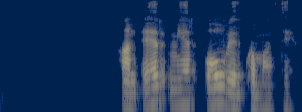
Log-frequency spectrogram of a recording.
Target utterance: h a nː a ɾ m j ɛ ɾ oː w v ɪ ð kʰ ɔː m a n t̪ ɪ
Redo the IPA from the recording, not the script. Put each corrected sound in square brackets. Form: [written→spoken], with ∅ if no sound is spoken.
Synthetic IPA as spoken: h a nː [a→ɛ] ɾ m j ɛ ɾ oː w v ɪ ð kʰ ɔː m a n t̪ ɪ

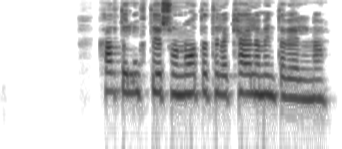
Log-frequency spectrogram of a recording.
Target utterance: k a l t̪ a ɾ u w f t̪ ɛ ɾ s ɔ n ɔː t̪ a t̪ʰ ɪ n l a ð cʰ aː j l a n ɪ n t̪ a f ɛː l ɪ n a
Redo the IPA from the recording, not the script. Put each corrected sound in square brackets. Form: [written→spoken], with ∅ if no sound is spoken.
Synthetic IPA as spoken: [k→kʰ] a l t̪ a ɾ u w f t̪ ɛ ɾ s ɔ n ɔː t̪ a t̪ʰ ɪ [n→∅] l a ð cʰ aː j l a [n→m] ɪ n t̪ a [f→v] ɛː l ɪ n a

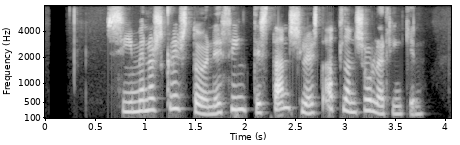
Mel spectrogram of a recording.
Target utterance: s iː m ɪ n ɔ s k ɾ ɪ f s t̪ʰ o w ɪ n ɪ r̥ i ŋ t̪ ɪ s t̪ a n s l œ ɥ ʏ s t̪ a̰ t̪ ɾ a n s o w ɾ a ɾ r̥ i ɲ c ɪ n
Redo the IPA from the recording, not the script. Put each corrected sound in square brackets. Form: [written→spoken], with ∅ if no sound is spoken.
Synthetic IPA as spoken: s iː m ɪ n ɔ s k ɾ ɪ f s [t̪ʰ→t̪] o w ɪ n ɪ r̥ i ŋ t̪ ɪ s t̪ a n s l œ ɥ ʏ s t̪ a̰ t̪ [ɾ→l] a n s o w [ɾ→l] a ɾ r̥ i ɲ c ɪ n

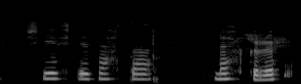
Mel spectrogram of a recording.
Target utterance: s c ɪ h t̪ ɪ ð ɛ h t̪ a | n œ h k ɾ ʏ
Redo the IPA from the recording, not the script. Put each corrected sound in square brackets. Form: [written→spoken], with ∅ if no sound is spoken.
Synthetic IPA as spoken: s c ɪ [h→f] t̪ ɪ [ð→θ] ɛ h t̪ a | n œ h k ɾ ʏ

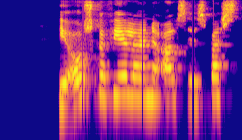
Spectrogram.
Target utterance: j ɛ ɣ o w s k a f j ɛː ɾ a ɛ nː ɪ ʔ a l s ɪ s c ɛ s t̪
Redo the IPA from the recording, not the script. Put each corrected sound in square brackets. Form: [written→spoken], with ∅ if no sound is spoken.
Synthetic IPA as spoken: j ɛ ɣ o w s k a f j ɛː [ɾ→l] a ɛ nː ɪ ʔ a l s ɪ s [c→p] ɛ s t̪

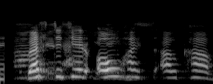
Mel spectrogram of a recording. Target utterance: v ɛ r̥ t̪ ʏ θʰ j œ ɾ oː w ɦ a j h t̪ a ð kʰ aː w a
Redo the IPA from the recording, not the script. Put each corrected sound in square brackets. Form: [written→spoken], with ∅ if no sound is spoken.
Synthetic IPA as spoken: v ɛ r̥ t̪ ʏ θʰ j [œ→ɛ] ɾ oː w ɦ a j h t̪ a ð kʰ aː [w→v] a

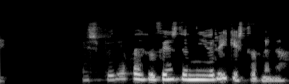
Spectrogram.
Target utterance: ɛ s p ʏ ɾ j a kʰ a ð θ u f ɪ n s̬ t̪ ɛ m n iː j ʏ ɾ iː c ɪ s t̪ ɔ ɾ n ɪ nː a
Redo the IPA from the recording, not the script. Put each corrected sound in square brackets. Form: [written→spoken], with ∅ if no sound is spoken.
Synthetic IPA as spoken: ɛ s p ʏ ɾ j a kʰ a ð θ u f ɪ n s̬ t̪ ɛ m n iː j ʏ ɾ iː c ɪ s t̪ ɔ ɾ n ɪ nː a

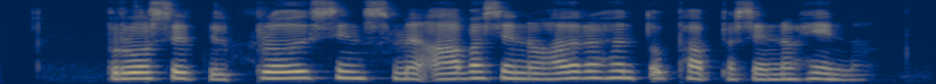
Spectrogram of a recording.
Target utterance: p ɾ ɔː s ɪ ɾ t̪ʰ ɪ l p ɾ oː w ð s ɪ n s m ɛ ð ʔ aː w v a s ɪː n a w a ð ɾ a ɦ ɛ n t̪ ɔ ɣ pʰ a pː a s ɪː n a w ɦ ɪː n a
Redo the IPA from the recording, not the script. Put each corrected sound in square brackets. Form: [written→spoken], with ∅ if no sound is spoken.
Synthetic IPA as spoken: p ɾ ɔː s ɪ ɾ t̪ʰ ɪ l p ɾ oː w ð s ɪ n s m ɛ ð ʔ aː [w→∅] v a s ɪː n a w a ð ɾ a ɦ [ɛ→œ] n t̪ ɔ ɣ pʰ a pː a s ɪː n a w ɦ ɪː n a

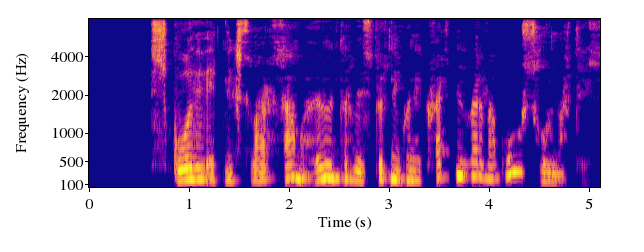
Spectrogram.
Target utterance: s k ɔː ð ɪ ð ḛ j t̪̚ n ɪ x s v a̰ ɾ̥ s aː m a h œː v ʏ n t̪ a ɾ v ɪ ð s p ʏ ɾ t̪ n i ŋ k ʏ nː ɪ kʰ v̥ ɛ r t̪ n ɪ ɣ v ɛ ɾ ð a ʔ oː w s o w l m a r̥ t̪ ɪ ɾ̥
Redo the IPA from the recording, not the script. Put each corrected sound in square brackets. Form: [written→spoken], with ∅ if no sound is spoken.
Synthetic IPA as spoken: s k ɔː ð ɪ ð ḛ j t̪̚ n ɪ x s v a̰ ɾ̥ s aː m a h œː v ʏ n t̪ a ɾ v ɪ ð s p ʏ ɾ t̪ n i ŋ k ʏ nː ɪ kʰ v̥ ɛ r t̪ n ɪ ɣ v ɛ ɾ ð a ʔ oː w s o w l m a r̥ t̪ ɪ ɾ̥

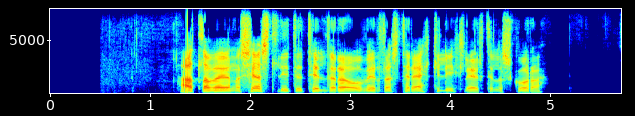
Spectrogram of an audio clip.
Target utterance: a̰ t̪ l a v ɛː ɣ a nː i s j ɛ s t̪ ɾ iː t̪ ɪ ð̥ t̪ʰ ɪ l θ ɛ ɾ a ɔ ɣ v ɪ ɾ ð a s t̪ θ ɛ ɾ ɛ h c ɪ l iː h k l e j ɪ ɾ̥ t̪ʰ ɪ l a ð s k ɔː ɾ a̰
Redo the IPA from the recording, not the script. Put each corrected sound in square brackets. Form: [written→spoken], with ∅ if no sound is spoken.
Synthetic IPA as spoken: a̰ t̪ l a v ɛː ɣ a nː [i→a] s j ɛ s t̪ [ɾ→l] iː t̪ ɪ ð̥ t̪ʰ ɪ l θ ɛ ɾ a ɔ ɣ v ɪ ɾ ð a s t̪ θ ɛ ɾ ɛ h c ɪ l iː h k l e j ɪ ɾ̥ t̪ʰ ɪ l a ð s k ɔː ɾ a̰

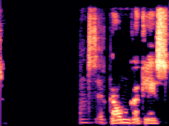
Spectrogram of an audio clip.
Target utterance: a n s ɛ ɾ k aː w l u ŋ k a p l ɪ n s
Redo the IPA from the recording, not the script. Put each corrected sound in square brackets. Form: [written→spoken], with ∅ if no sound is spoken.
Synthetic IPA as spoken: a n s ɛ ɾ k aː w [l→ɾ] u ŋ k a [p→k] l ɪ [n→∅] s

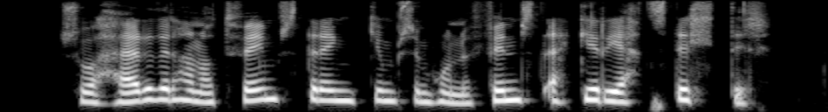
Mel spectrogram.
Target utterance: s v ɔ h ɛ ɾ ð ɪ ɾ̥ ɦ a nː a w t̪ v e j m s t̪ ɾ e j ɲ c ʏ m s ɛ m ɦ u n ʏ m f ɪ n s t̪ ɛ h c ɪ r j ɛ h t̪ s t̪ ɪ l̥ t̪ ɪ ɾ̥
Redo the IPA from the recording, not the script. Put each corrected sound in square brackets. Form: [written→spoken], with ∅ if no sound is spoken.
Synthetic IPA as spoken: s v ɔ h ɛ ɾ ð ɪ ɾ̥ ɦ a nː a w [t̪→t̪ʰ] v e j m s t̪ ɾ e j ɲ c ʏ m s ɛ m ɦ u n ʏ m f ɪ n s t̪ ɛ h c ɪ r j ɛ h t̪ s t̪ ɪ l̥ t̪ ɪ ɾ̥

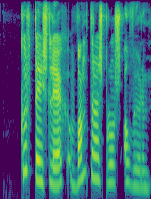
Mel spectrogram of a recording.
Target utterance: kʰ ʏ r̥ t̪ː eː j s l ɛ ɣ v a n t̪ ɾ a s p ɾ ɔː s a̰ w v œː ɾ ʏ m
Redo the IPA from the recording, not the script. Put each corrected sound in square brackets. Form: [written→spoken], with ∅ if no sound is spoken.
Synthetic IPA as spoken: kʰ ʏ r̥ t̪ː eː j s l ɛ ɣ v a n t̪ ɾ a s p ɾ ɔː s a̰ w v œː ɾ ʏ m

